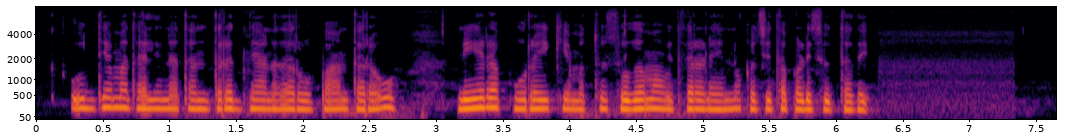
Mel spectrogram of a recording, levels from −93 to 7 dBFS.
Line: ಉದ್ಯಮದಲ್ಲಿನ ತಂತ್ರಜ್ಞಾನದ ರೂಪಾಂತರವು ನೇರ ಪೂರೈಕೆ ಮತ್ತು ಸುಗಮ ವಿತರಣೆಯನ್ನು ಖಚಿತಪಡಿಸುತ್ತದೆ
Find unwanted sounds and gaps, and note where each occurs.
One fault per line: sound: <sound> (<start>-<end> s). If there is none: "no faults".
no faults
